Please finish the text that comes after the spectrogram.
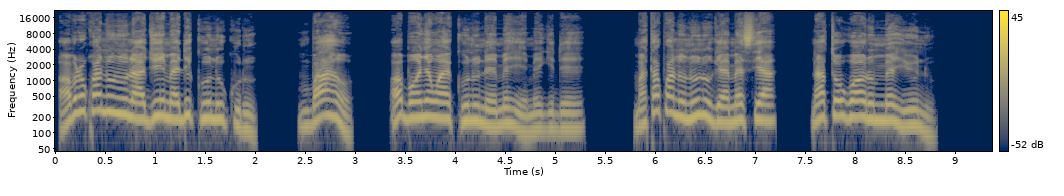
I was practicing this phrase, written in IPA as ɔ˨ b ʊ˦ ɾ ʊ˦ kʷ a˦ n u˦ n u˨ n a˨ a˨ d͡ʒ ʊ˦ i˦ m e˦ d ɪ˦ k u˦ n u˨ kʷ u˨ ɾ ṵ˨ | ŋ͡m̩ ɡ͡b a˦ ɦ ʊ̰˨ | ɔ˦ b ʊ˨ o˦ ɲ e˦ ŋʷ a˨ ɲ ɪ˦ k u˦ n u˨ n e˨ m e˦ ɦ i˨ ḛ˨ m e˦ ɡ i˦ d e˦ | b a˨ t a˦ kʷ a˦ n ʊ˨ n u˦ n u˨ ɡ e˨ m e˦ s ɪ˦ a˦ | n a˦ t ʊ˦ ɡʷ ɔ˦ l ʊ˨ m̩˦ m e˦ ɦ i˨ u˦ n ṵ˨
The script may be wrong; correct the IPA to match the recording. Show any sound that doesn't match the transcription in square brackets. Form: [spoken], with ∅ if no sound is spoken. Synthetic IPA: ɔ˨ b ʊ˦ ɾ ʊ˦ kʷ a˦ n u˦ n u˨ n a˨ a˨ d͡ʒ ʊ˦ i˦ m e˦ d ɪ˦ k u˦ n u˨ kʷ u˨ ɾ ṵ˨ | ŋ͡m̩ ɡ͡b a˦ ɦ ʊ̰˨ | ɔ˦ b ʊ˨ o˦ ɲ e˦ ŋʷ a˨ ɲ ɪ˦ k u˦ n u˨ n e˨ m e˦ ɦ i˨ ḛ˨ m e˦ ɡ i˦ d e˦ | [m] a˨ t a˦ kʷ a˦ n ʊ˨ n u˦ n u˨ ɡ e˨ m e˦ s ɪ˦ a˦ | n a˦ t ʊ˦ ɡʷ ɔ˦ [ɾ] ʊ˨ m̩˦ m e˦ ɦ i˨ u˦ n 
